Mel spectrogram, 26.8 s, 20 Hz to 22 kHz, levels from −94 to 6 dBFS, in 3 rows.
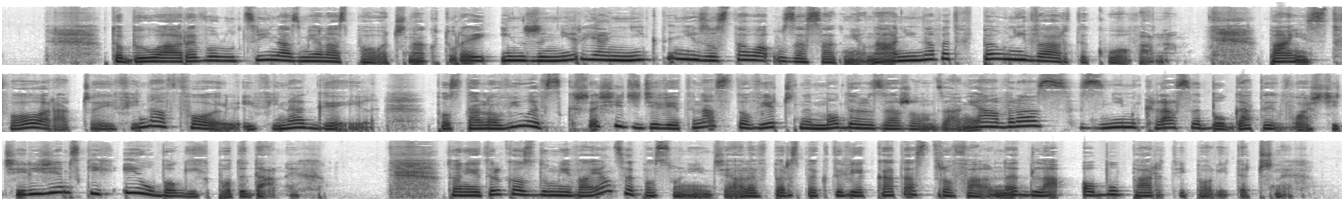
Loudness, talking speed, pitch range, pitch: -14 LUFS, 120 wpm, 170-240 Hz, 200 Hz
